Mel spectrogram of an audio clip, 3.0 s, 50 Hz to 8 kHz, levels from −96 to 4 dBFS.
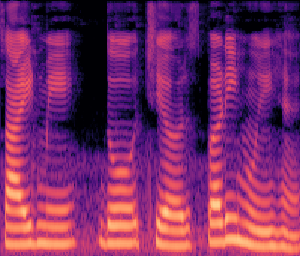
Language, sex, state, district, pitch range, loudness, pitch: Hindi, female, Punjab, Pathankot, 185-210 Hz, -14 LUFS, 200 Hz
